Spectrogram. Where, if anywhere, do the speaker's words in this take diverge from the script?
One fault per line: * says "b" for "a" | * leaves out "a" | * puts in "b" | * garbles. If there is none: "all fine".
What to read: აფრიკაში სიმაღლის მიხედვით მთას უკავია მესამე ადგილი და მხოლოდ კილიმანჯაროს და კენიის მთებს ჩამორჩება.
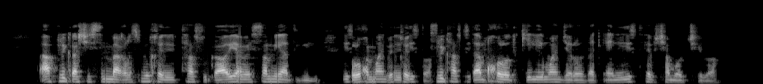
* garbles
